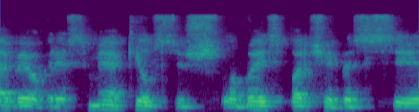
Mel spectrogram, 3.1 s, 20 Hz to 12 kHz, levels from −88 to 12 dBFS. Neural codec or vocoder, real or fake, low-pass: none; real; 7.2 kHz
